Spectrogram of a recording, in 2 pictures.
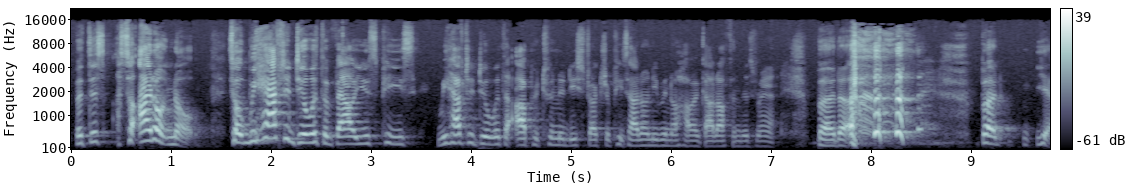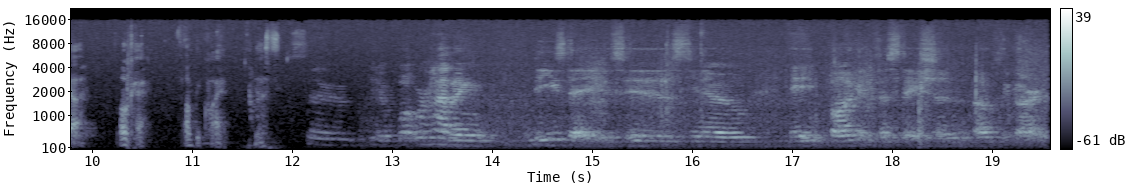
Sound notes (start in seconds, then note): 8.3 laughs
